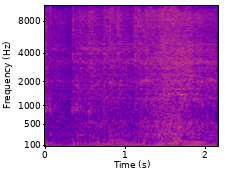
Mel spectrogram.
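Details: Honda Activa BS6 scooter with new original petrol filter, no MIL light: engine surges unevenly, catching then dropping, when throttled from low revs, fine at higher revs; misfire from a worn spark plug.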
